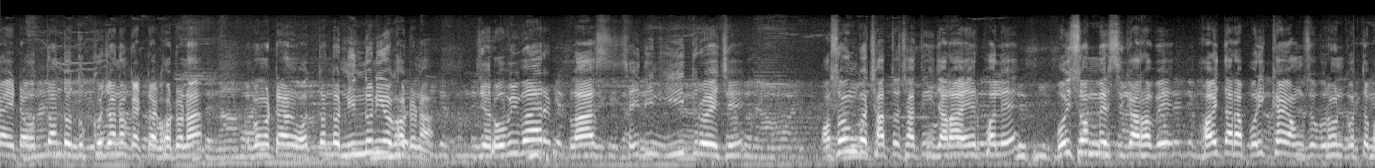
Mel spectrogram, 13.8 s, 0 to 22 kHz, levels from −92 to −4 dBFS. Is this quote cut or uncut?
uncut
